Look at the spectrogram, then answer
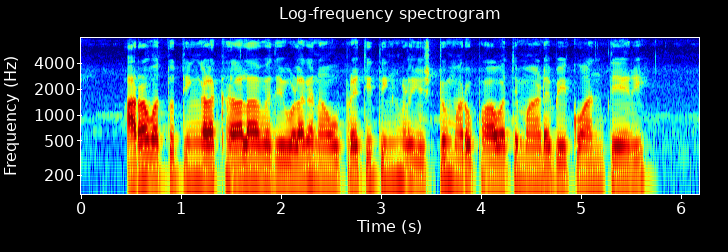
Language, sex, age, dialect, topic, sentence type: Kannada, male, 41-45, Central, banking, question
